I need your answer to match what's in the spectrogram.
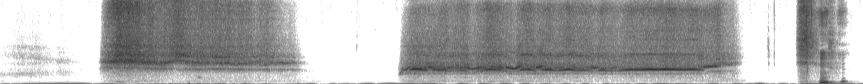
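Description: Two long, breathy whistles, the first about a second and the second longer and steadier, followed by a short sharp puff of air, all fairly close with no talking.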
